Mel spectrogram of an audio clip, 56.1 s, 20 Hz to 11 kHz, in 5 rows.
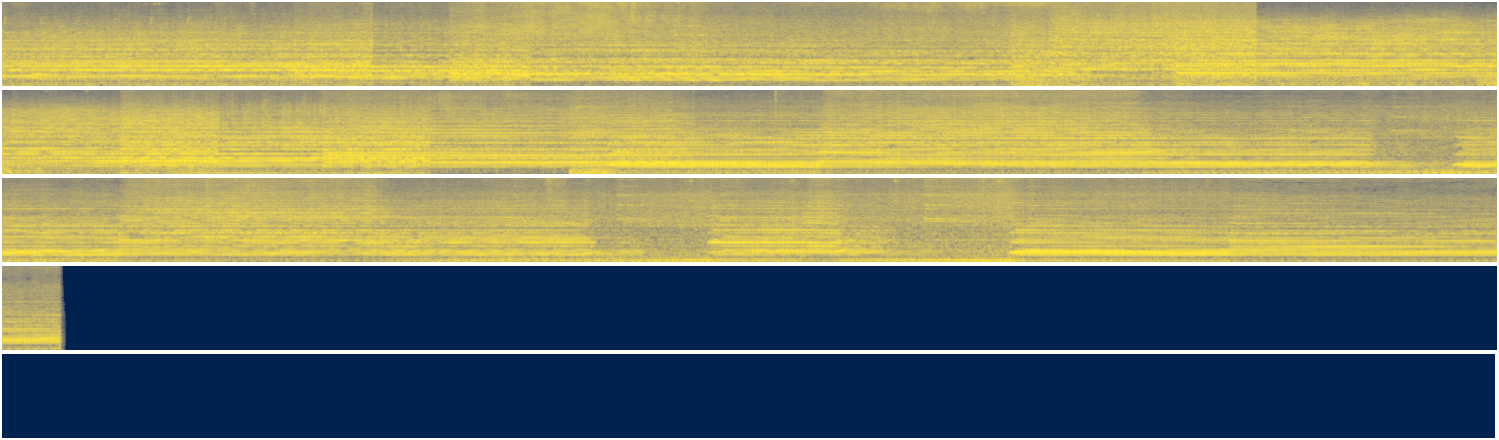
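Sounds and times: locomotive air horn chords: 0:00.0 - 0:34.1.

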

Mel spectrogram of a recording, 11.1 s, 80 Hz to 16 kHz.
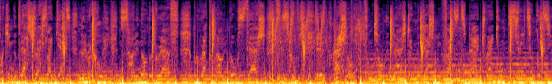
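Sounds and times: bass line: 0:00.0 - 0:11.0
rapping over a drum beat: 0:00.0 - 0:11.0.

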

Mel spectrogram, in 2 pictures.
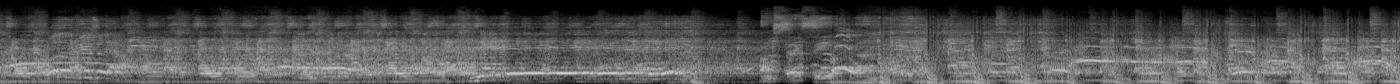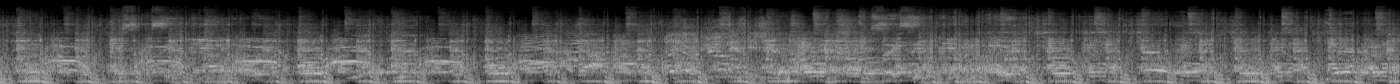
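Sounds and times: loud dance music: 0:00.0 - 0:28.0.

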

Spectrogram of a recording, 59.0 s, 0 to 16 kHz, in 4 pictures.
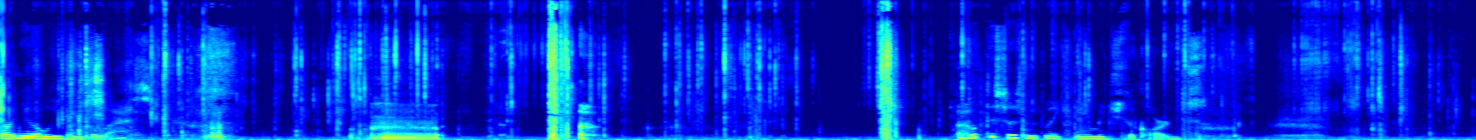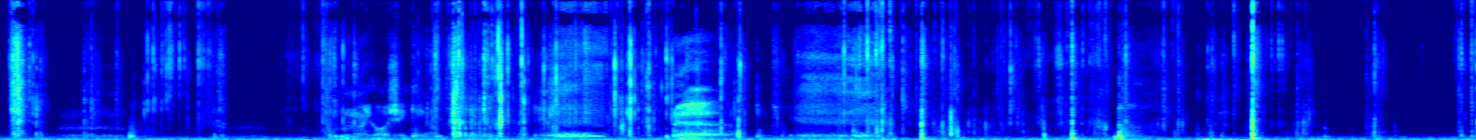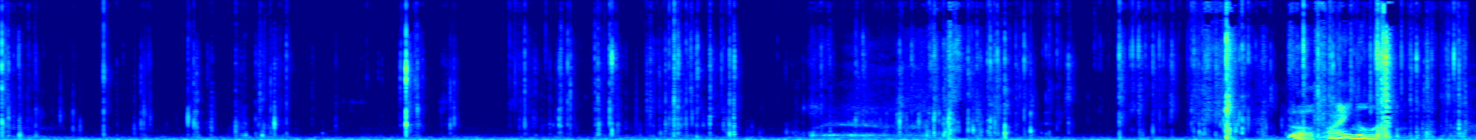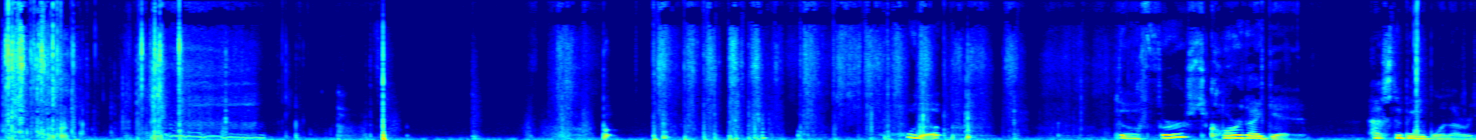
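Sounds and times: wrapper crackling and tearing: 0:00.0 - 0:17.0, 0:18.9 - 0:28.7, 0:29.3 - 0:46.9.

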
